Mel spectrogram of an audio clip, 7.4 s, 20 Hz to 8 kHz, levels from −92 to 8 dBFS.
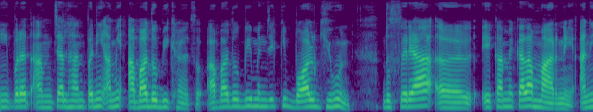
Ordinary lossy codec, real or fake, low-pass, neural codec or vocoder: none; fake; none; codec, 16 kHz, 16 kbps, FreqCodec, larger model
